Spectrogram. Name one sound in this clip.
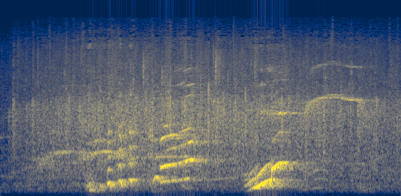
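An audience cheers and screams loudly in a large hall.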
